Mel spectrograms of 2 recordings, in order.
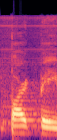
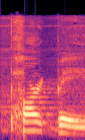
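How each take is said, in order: First: The P is released with little air. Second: The P is released with much air. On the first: The speaker calls it wrong. "Notice you said part part B" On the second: The speaker calls it right. "but it's part part B. So you have to get used to pronouncing your P in English with a lot more air"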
